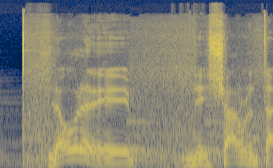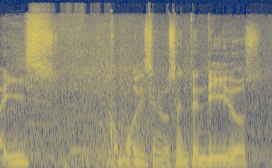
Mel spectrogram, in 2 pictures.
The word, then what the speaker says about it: Thays: La obra de Charles Taís, como dicen los entendidos, y él se preocupó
